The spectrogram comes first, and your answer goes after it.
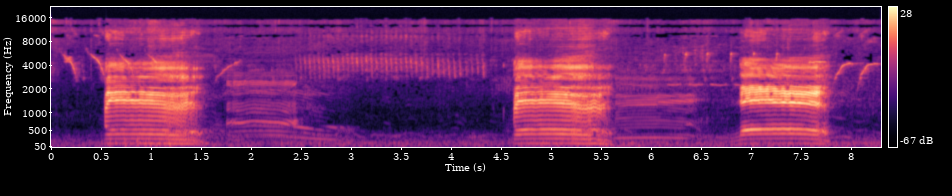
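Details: Cattle calling to friends as the herd goes down to the rice fields in a village: three loud, harmonic moos about one second long, spaced several seconds apart, with softer falling calls in between.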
